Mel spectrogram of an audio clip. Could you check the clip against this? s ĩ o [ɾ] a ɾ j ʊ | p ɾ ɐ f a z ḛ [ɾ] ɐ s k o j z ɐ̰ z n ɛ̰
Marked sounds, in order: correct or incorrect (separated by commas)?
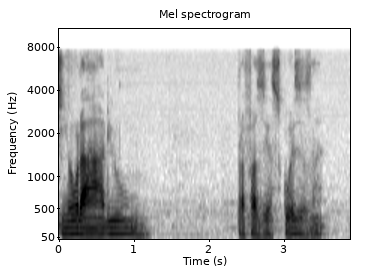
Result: correct, correct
